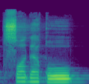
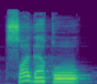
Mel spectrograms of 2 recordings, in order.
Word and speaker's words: صدقوا: ثم تأمل كيف تتالى الاستعلاء والاستفال في كلمة صدقوا، فالصاد حرف استعلاء والدال حرف استفال، وهذا يعني انتقال النطق بهذين الحرفين من التفخيم إلى الترقيق، أي هكذا صدقوا، ومن الخطأ أن تقول صدقوا، فلا يميز المستمع بين تفخيم الصاد وبين ترقيق الدال.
